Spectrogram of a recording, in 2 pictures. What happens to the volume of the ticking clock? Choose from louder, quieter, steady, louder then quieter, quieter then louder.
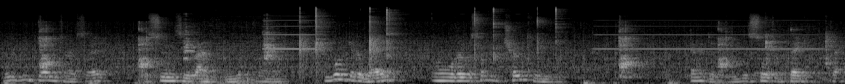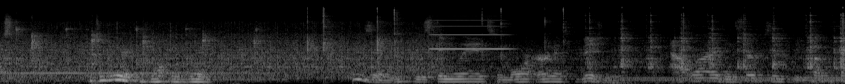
quieter.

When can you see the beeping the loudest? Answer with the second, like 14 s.
3 s.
